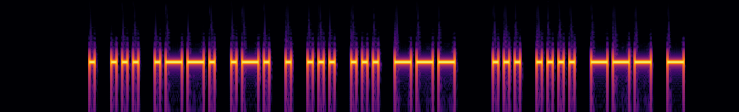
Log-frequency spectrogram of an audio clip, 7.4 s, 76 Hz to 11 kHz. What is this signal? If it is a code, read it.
Morse code, heard as a keyed tone, about 22 wpm, 690 Hz. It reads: ESPRESSO SHOT
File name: Difficult Words with Hints - 22wpm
